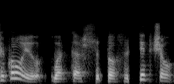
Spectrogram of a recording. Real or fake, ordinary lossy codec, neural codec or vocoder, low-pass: fake; Opus, 16 kbps; codec, 16 kHz, 1 kbps, FunCodec, trained on Chinese and English, 50 frames a second; 7.2 kHz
